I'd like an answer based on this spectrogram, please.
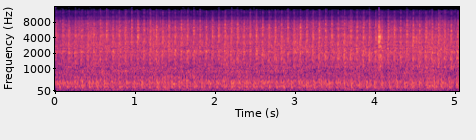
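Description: Pneumatic bead-breaker hammer running steadily, a continuous rapid hammering as it is driven against the bead of a large loader tire to unseat it from the rim.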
